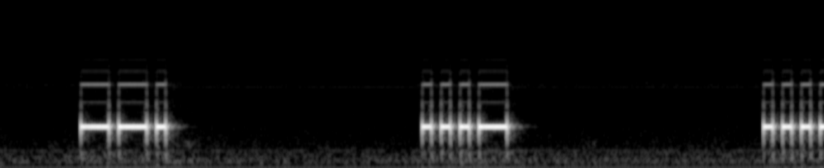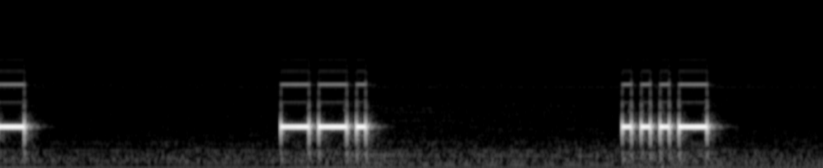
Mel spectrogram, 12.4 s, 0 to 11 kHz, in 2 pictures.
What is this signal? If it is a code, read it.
Morse code, heard as a keyed tone, about 17 wpm, spaced as for 4 wpm, 710 Hz. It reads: GVVGV
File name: CW-Online-Kurs / Anfänger / Lektion 012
